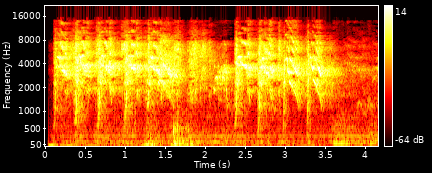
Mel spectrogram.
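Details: Budgerigars chirping in a dense, continuous chatter of rapid warbled and squawky notes, high and bright, with short sweeping chirps layered over each other and a faint steady hum beneath.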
